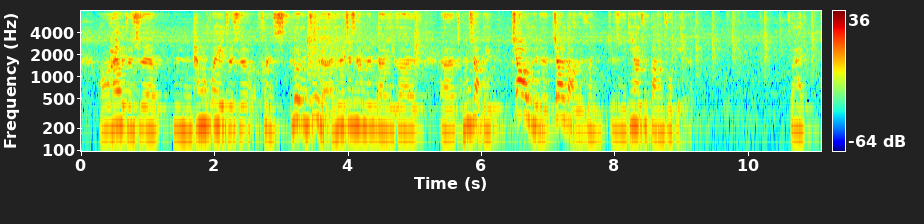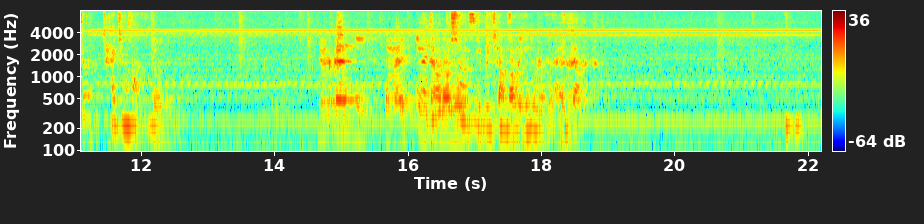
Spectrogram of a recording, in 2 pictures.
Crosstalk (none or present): present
